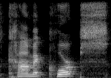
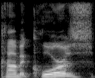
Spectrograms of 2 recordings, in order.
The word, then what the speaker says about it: Comic Corps: YouTube channels name is comic corpse Co RP s like an Army Corps so it's actually pronounced comic cores but I didn't want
